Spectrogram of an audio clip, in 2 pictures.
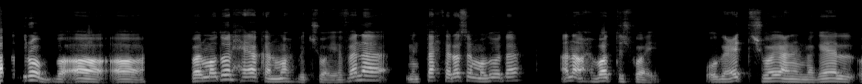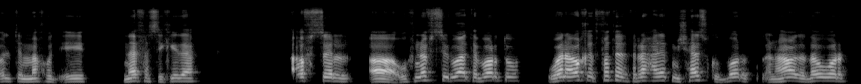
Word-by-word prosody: آه 185 - +11 0.2
drop 125 - +3
آه، 135 -3 +7
آه. 125 0 +4 0.5
فالموضوع 175 +8 +4
الحقيقة 175 -5 +1
كان 135 -6 -3
مُحبِط 130 -5 -5
شوية. 105 +1 -10
فأنا 195 - +1 0.2
من 120 +1 -13
تحت 175 -2 -1
راس 175 +3 0
الموضوع 155 +1 -3
ده، 175 +3 -5 0.4
أنا - - +4
أُحبطت 160 -2 +1
شوية، 130 -1 -8 0.4
وبعدت - - -3
شوية 145 +1 -1
عن 130 -1 +2
المجال. 125 +3 -3
قُلت 140 0 -11
اما 130 +1 -1
آخد 135 -1 -11
إيه، 135 +2 -7 0.3
نَفَسي 150 -5 -3
كده، 145 +1 -5 0.9
أفصل، 150 -5 -2 0.2
آه، 135 - +7
وفي 150 +7 -9
نَفس 190 -1 -2
الوقت 185 0 +1
برضو 170 0 -1 0.3
وأنا 175 0 +5
واخد 190 0 +3
فترة 195 0 -3
الراحة 175 +2 -2
دية 180 0 -4
مش 140 +5 -11
هاسكت 195 -6 -3
برضو، 170 +10 -5
أنا 120 +2 -4
هاقعد 165 +1 +4
أدوّر، 165 -1 -1
155 Hz, 155 wpm, -24 LUFS, 135-175 Hz, 0.9 s, آه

